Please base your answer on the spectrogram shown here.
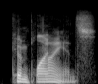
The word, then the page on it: Compliance: American English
